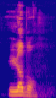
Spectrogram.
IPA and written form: ˈlo.β̞o (lobo)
